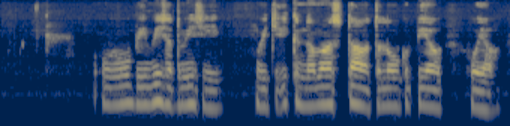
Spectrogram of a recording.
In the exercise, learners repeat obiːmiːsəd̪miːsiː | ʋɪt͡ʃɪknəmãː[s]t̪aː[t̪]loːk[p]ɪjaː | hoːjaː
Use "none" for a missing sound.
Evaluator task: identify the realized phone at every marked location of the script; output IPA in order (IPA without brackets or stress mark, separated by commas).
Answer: s, t̪, p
